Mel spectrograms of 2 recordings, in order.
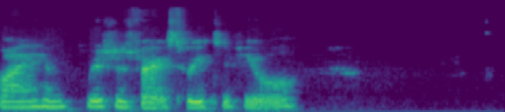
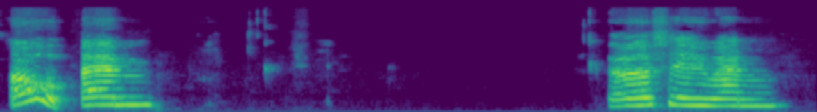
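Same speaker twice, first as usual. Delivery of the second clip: mouth full; 3 semitones higher, 5 dB louder, slower than usual. Real, not acted. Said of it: "I shouldn't talk with my mouth full".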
